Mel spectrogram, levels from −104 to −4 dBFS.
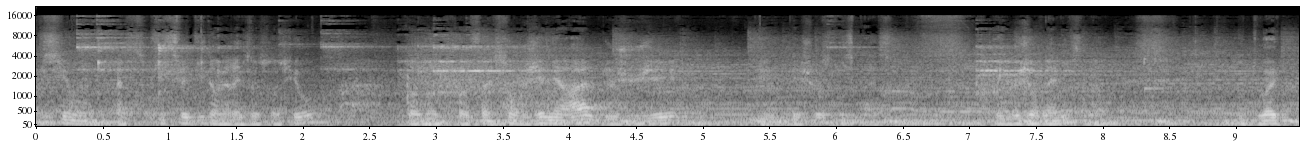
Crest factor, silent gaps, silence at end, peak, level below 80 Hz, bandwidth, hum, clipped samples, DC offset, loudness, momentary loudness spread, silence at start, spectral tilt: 18 dB; none; 0 s; -8 dBFS; -40 dBFS; 16.5 kHz; none; under 0.1%; under 0.1%; -26 LUFS; 8 LU; 0 s; -5 dB/octave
